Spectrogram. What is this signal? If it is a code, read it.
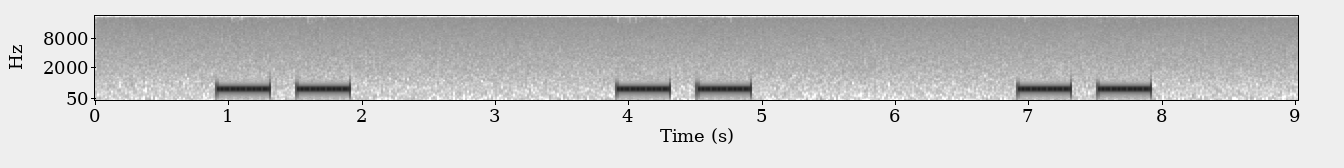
Telephone call progress tone (as in the UK, Ireland, Australia and similar networks), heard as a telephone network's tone, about 430 Hz. Ringback tone.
